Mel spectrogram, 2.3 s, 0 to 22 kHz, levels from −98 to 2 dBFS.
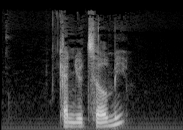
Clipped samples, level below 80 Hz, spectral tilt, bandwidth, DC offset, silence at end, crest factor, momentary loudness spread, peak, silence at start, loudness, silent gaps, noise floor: under 0.1%; -62 dBFS; -3.5 dB/octave; 16.5 kHz; under 0.1%; 0.75 s; 22 dB; 13 LU; -6 dBFS; 0.75 s; -23 LUFS; none; -66 dBFS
